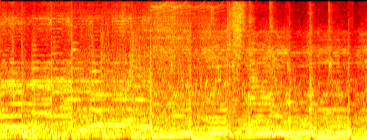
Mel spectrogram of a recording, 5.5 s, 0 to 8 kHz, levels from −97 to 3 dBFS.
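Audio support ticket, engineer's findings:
Gain pumping throughout: gain ducks around 5 dB under each loud sound, dynamics squashed. Likely cause: input gain far too high, fast limiter clamping every peak. Band-limited to 8 kHz, consistent with G.722 call path.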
